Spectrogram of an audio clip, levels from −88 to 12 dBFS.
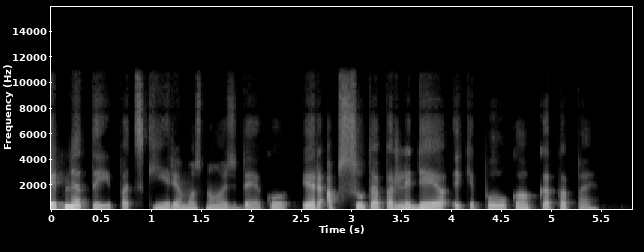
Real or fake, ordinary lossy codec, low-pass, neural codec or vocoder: fake; MP3, 96 kbps; 10.8 kHz; codec, 24 kHz, 0.9 kbps, WavTokenizer, large speech release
